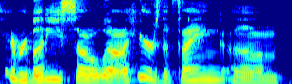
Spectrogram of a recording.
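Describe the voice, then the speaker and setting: A man's voice: normal speed, natural voice. A man doing a nasal impression of a cheerful male frog puppet. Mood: chirpy. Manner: high nasal wobbly impression.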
